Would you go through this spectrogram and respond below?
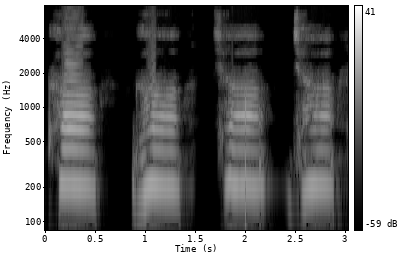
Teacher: इन्हें बोलने में अधिक वायु निकल रही है या वायु हमें लेनी पड़ रही है। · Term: महाप्राण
